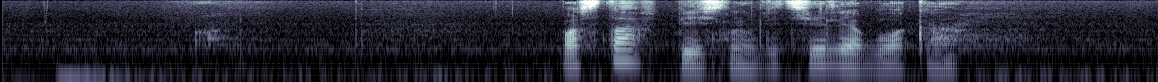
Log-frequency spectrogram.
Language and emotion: Russian, neutral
